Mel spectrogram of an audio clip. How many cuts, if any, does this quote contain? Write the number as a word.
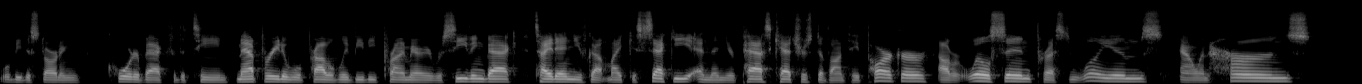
three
